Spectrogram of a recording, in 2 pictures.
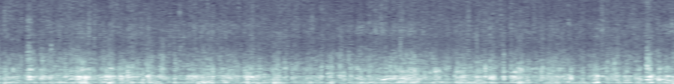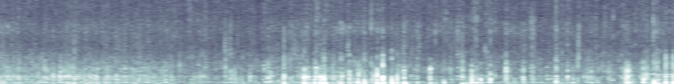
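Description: Steady rain falling, an even hiss of many drops. From about two-thirds of the way in, sharper taps and drips come in and it grows louder.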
